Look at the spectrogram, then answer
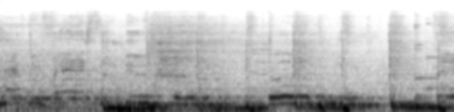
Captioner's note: radio playing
